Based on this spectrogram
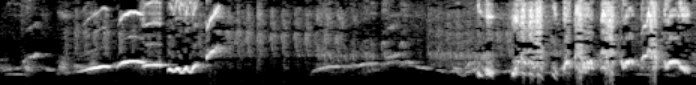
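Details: Macul-style song from an agitated white-rumped shama: rising and falling slurred whistles, a short gap, then a loud rush of rapid, sharp chirps and buzzy notes.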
